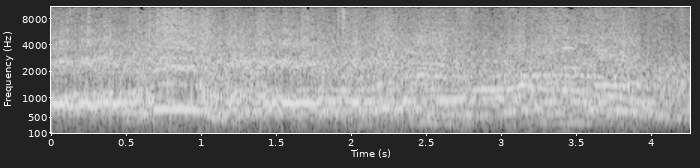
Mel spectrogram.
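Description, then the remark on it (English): A crowd at Rock Revival Center cheers and applauds loudly and steadily to welcome guest Brian Guerin, with whoops and shouts rising over a dense wash of clapping, sustained without pause throughout. “And so can we just give like a warm Rock Revival Center welcome to Brian Guerin?”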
